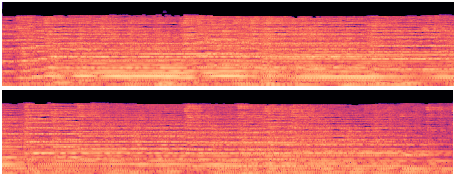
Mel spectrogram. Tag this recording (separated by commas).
Music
